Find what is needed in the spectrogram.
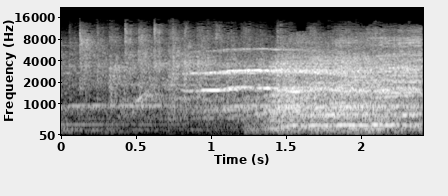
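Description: Music tailing off: the band's last chord has just stopped, then from about a second in a held high note, bending slightly, grows louder.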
